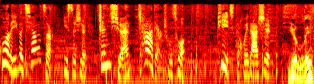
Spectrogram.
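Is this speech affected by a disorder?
No.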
